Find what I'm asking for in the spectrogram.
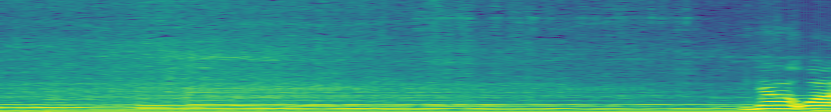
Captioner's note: yard equipment whirring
